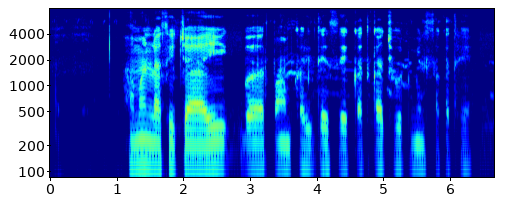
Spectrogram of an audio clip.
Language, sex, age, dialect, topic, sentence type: Chhattisgarhi, male, 60-100, Northern/Bhandar, agriculture, question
